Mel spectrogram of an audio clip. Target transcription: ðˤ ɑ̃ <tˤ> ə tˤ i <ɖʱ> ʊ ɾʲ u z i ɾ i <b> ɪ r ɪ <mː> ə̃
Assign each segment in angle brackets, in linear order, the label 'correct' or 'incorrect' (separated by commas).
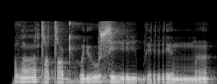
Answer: correct, correct, correct, correct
